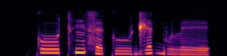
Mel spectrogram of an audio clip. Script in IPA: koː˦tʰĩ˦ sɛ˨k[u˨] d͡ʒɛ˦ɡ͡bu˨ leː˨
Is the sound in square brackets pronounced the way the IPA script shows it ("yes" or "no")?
no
